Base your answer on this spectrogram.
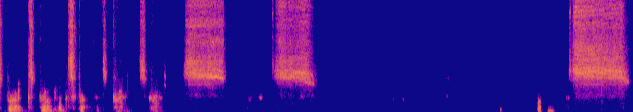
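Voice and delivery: whispered, repetitive chant of "products"; whispered muttering. Real, not acted. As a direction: whisper "products" over and over, fading. Whispering while searching.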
